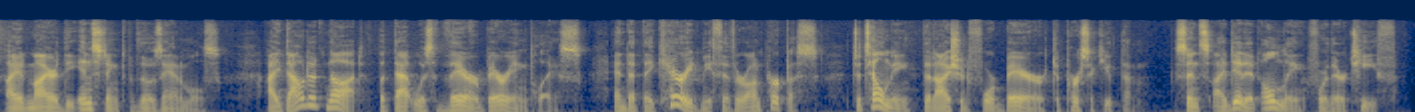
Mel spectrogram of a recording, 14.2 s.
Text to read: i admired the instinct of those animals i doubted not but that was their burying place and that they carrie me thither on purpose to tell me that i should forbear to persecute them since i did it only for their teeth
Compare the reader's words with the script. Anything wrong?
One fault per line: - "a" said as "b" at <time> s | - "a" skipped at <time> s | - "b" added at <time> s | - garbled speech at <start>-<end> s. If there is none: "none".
- "carrie" said as "carried" at 6.5 s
